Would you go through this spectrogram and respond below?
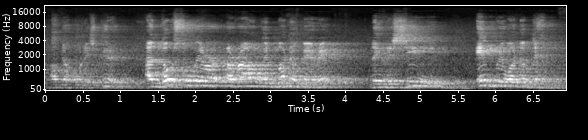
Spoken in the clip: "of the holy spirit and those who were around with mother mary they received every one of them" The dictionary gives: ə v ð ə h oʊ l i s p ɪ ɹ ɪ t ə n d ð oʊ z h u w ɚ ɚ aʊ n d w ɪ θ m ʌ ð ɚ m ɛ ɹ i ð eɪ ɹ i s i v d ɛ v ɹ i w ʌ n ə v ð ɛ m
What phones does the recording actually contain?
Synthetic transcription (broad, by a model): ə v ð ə h oʊ l i s p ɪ ɹ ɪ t ə n d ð oʊ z h u w ɚ ɚ aʊ n d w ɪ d m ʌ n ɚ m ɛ ɹ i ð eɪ ɹ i s i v ɛ v ɹ i w ʌ n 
